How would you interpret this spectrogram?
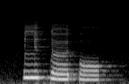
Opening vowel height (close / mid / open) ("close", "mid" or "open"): close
